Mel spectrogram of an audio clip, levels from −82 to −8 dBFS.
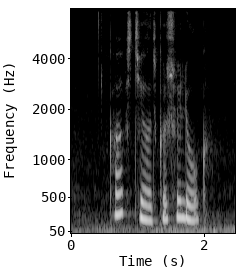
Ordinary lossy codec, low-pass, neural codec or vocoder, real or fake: none; none; codec, 16 kHz, 16 kbps, FunCodec, trained on Chinese and English, 50 frames a second; fake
